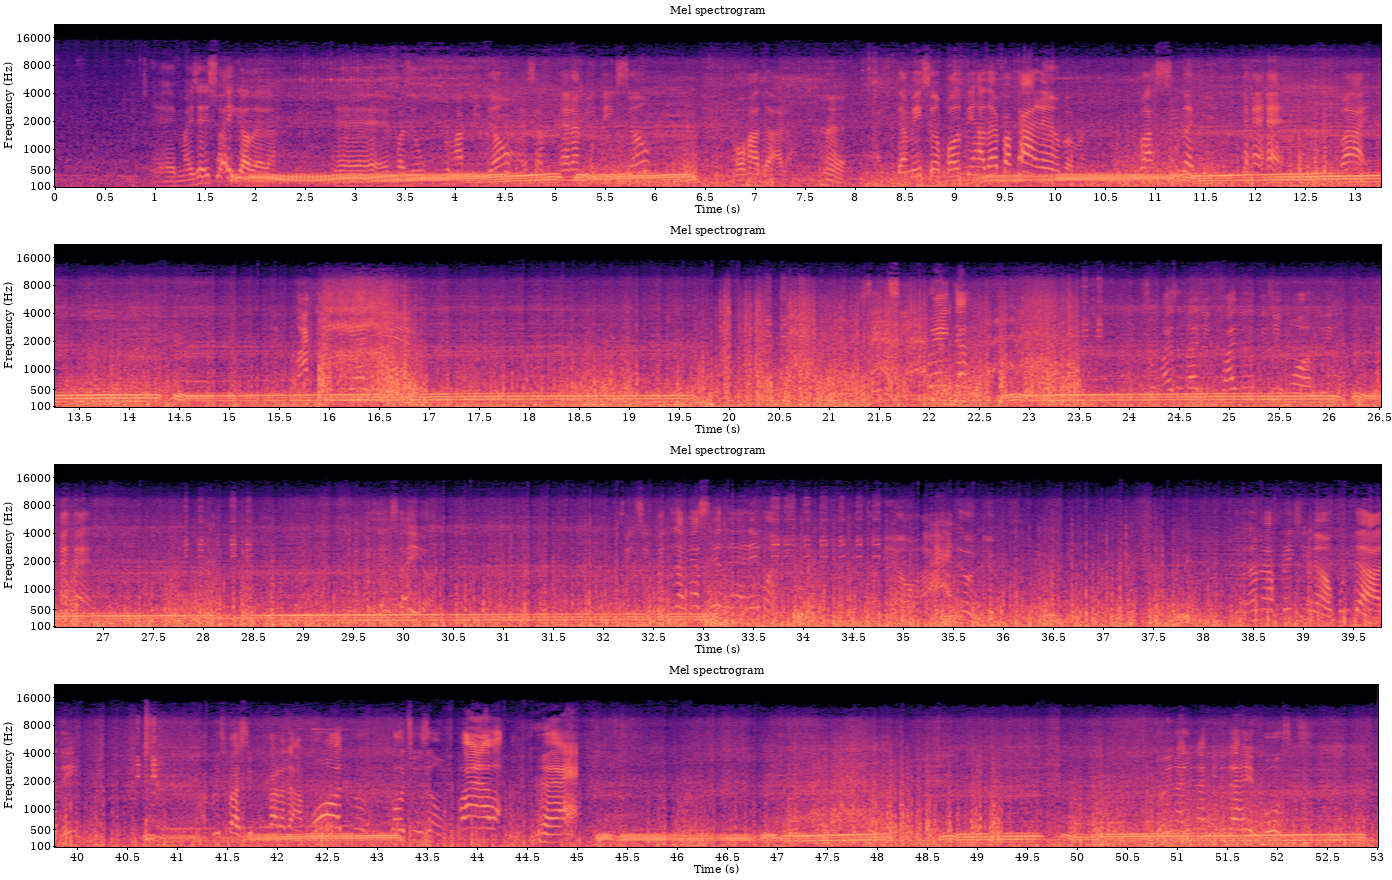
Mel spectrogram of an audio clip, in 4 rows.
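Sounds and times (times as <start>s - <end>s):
wind rushing on microphone: 0.0s - 53.0s
motorcycle engine running: 0.2s - 53.0s.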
